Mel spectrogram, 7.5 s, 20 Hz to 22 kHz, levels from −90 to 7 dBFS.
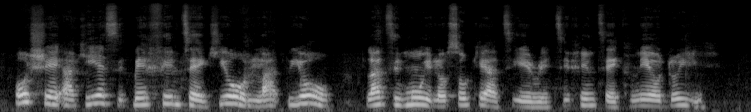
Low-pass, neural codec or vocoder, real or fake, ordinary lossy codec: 19.8 kHz; codec, 44.1 kHz, 7.8 kbps, Pupu-Codec; fake; none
